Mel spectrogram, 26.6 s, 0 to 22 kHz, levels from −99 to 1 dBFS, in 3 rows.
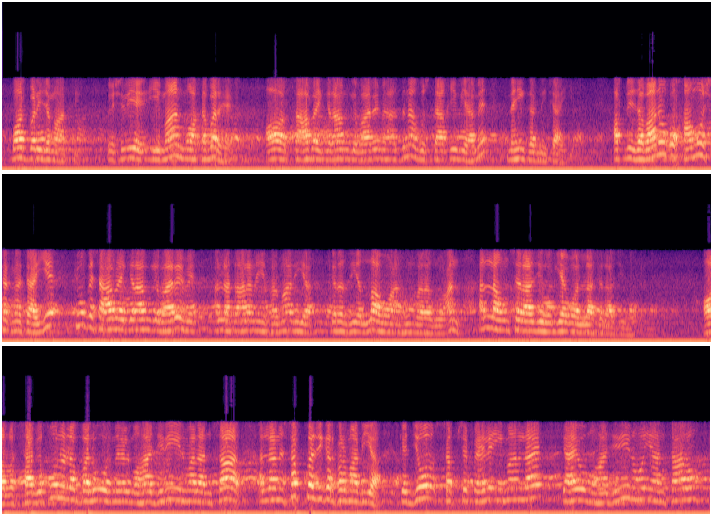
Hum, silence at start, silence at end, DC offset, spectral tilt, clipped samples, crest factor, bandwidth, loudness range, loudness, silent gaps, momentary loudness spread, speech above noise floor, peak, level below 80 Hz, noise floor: none; 0 s; 0 s; 5%; -7.5 dB/octave; under 0.1%; 16 dB; 4.2 kHz; 4 LU; -16 LUFS; none; 10 LU; 24 dB; 0 dBFS; -46 dBFS; -40 dBFS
